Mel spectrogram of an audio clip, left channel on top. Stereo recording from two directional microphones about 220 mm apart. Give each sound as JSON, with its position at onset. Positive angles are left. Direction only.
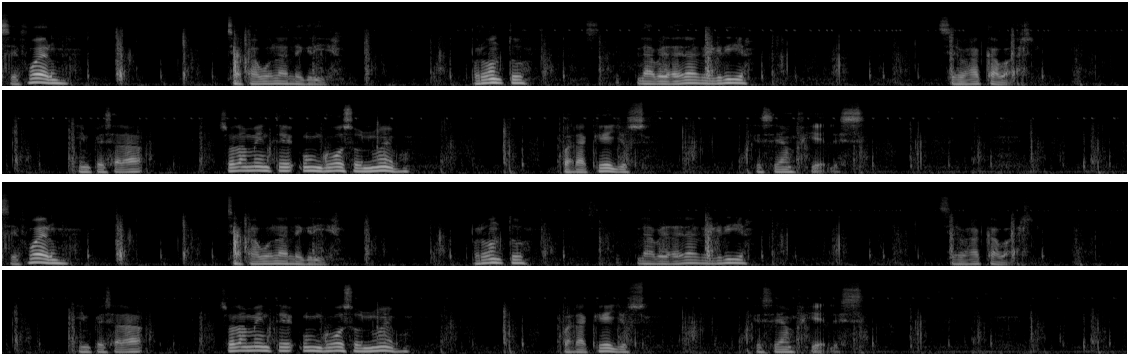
{"t": 0.0, "sound": "walk", "side_deg": 10}
{"t": 1.8, "sound": "a sound", "side_deg": 5}
{"t": 4.3, "sound": "walk", "side_deg": 10}
{"t": 5.9, "sound": "speech", "side_deg": 15}
{"t": 7.0, "sound": "speech", "side_deg": 5}
{"t": 7.2, "sound": "walk", "side_deg": 15}
{"t": 9.6, "sound": "speech", "side_deg": 15}
{"t": 11.3, "sound": "speech", "side_deg": 5}
{"t": 16.3, "sound": "a sound", "side_deg": 5}
{"t": 20.3, "sound": "walk", "side_deg": 5}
